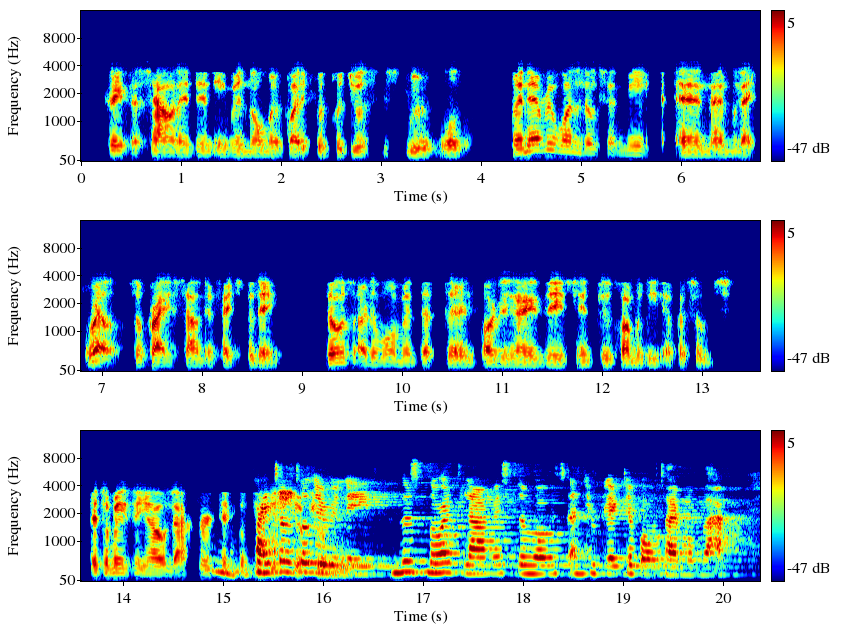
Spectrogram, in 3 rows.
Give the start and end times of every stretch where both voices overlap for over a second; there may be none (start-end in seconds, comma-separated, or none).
14.8-16.4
